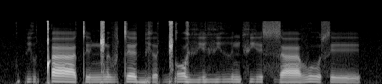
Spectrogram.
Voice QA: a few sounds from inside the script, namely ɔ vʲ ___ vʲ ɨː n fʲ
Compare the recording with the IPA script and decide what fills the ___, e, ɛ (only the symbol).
ɛ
